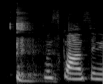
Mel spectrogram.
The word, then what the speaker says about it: Wisconsin: of Wisconsin they don't really know how to pronounce it some people say Wisconsin Wisconsin Wisconsin is perfect yes all right good good good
